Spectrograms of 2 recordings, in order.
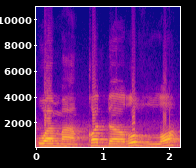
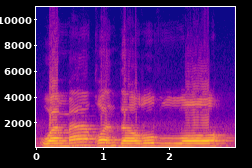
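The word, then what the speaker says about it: وما قدر الله: Nah, di kalimat wama qadarullah, maka rnya itu harus dibaca tebal karena hukumnya ro tafhim. Lanjutkan. Wama qadarullah.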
